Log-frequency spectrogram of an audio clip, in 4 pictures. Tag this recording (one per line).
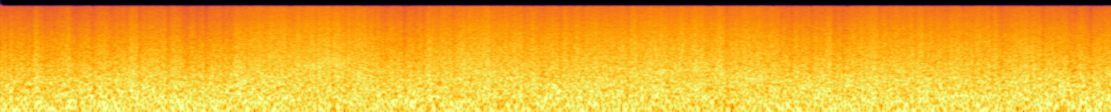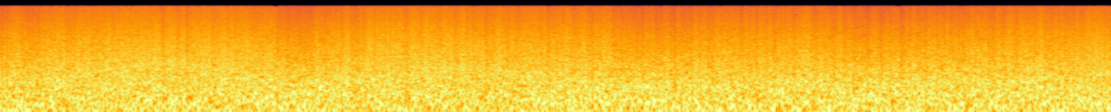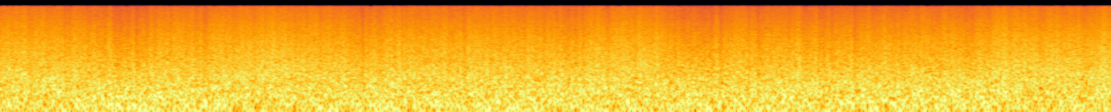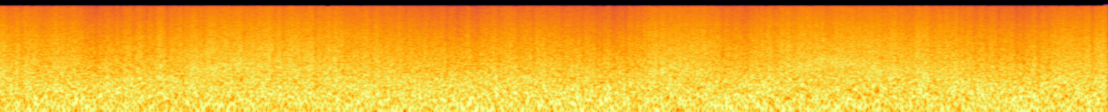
forest
wind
